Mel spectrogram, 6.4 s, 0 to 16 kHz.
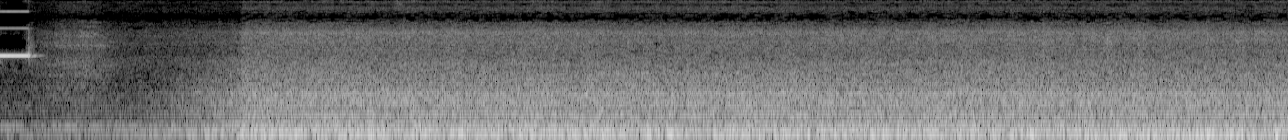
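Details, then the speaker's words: Turbro Greenland 13,500 BTU inverter heat pump RV air conditioner with compressor running: short beep, then a steady even rush of fan air with no compressor hum audible; about 64 dB on high fan, 63 dB on low; normal. "okay so you can see that we're right at about 64 uh DB with the fan on high now if I turn it down to fan on low doesn't really make much of a difference it dropped down to 63"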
